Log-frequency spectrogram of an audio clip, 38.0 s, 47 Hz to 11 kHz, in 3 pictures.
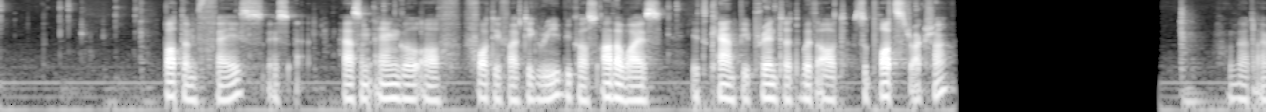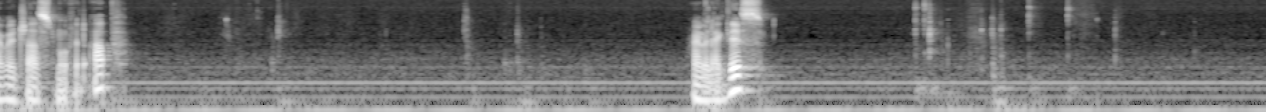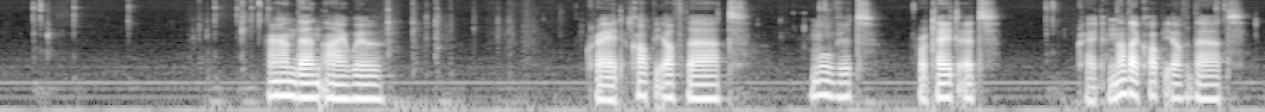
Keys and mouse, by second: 0.6 click, 1.4 shift+middle click, 2.0 Tab, 3.1 Tab, 3.7 click, 4.3 middle click, 6.6-7.7 drag, 9.0 click, 10.0 KP_1, 11.3 shift+middle click, 11.8 g, 12.5 z, 21.8 click, 22.6 Tab, 22.9 middle click, 25.6 click, 26.0 middle click, 27.4 shift+middle click, 27.8-29.7 middle drag, 29.7 KP_1, 30.3 KP_7, 31.6 shift+d, 32.6 click, 33.2 ctrl+z, 33.5 ctrl+click, 33.9 g, 35.8 click, 35.9 shift+d, 37.5 click.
